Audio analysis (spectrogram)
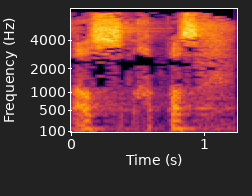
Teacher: صفير فقط ما فيهاش شدة أص صفير فقط ما فيهاش جهر أص طبعا تفخيم يبقى أص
